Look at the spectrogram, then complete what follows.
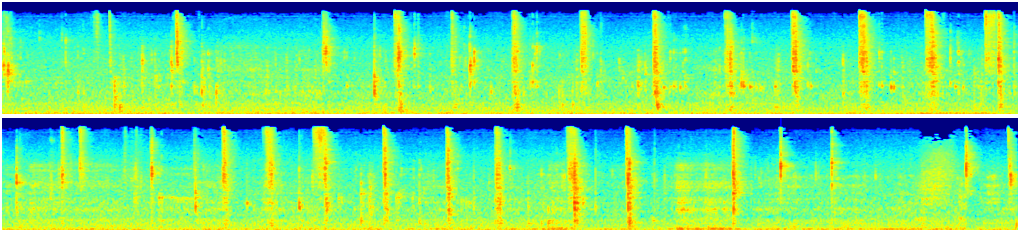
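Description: Close-miked mouth sounds of sucking and licking a candy cane: wet smacking clicks at about two a second.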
